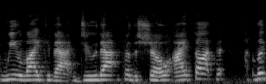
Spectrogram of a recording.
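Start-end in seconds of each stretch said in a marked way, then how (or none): none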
